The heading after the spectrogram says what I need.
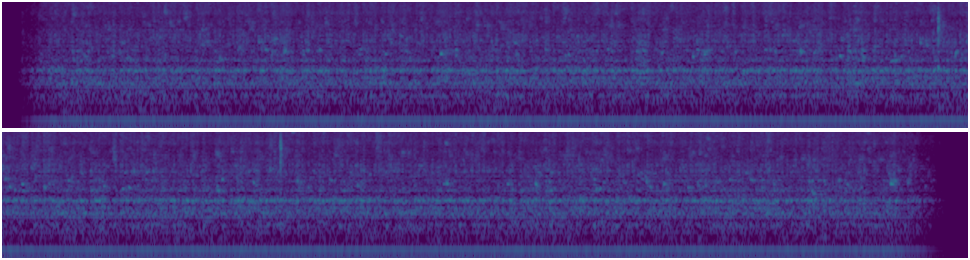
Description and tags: Fish-tank Filter;buzzing
The sound of a fishtank aquarium filter bubbling and buzzing.
gurgle, bubbly, filter, aquarium, fishtank, bubbling, submerged, under-water, tank, bubble, fish, bubbles, machine, water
